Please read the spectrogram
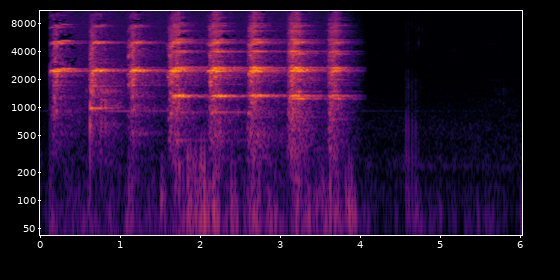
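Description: A metallic bell-like ringing, struck about twice a second for eight strokes, each stroke sounding the same set of ringing pitches; it stops abruptly about four seconds in.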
